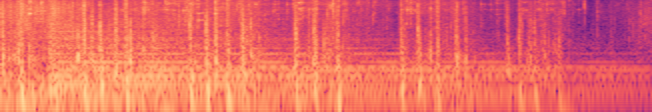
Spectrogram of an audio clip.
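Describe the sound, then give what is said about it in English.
A ridden horse's hooves clip-clop in a steady, even rhythm as it heads back toward St. Louis, clear, over a sustained tonal backdrop that fades slightly toward the end. No one speaks. “Too late to do anything except turn horse around and start again towards St. Louis with a bitter, sour taste filling his mouth.”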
